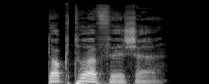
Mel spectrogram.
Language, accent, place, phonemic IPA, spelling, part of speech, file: German, Germany, Berlin, /ˈdɔktɔɐ̯fɪʃə/, Doktorfische, noun, De-Doktorfische.ogg
- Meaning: 1. nominative/accusative/genitive plural of Doktorfisch 2. dative singular of Doktorfisch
